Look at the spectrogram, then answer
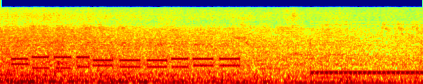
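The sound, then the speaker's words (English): A phone dials a call: a quick run of touch-tone keypad beeps, then a steady, sustained call tone, clear, with no voices. “Phone. Call Bobby.”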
